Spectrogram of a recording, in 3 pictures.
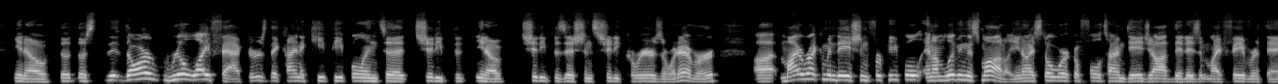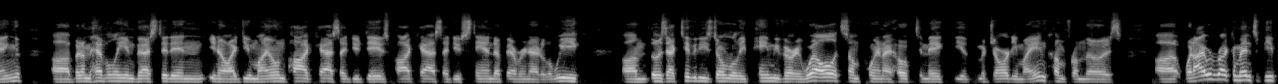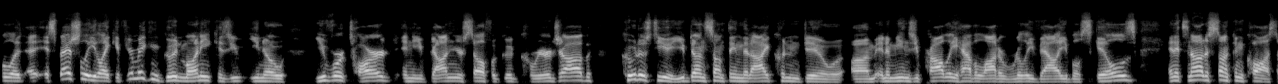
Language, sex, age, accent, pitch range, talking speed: English, male, 20-39, American, 135-170 Hz, 245 wpm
